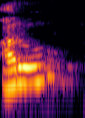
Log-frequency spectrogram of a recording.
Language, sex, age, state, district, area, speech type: Assamese, male, 45-60, Assam, Golaghat, rural, spontaneous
